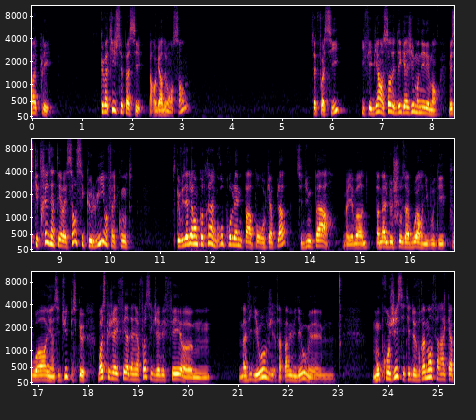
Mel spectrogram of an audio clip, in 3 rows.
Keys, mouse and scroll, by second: 8.5-8.9 scroll down 1, 8.9-10.4 middle drag, 10.4-11.0 scroll up 1, 11.0-12.0 scroll down 2.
